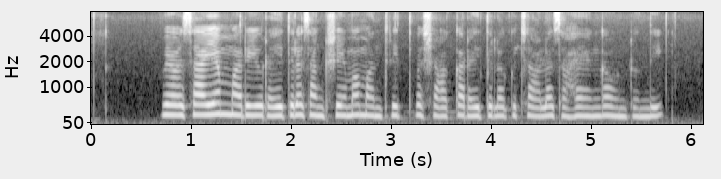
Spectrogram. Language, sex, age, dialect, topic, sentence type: Telugu, female, 18-24, Telangana, agriculture, statement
